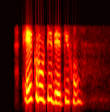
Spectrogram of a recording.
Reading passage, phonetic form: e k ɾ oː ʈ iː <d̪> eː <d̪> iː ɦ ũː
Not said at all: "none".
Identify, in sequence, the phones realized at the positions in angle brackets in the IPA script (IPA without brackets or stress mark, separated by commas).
d̪, t̪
